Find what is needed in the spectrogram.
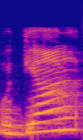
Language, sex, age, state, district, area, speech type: Sanskrit, female, 45-60, Karnataka, Shimoga, rural, spontaneous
